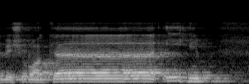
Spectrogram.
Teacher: ہم میں میم ساکن پہ اظہار شفوی ہے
